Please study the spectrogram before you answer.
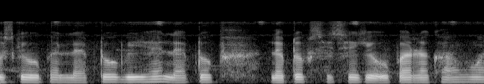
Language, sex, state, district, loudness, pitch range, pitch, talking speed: Hindi, male, Haryana, Jhajjar, -19 LUFS, 105-115 Hz, 110 Hz, 150 wpm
